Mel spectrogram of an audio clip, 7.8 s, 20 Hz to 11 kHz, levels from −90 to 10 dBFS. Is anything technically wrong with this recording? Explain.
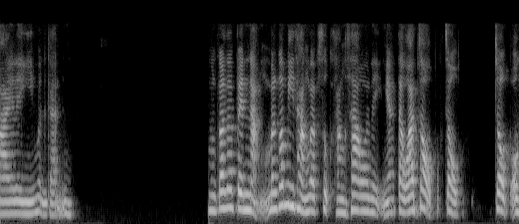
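No, nothing technically wrong turns up on listening to this speech recording.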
